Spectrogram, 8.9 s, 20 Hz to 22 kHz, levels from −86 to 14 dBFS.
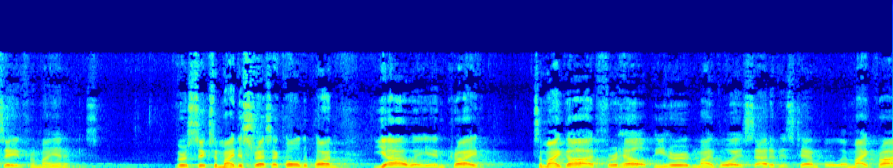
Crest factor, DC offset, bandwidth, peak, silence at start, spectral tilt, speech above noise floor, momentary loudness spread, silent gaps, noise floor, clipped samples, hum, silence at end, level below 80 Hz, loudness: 16 dB; under 0.1%; 15.5 kHz; -2 dBFS; 0 s; -4.5 dB/octave; 29 dB; 9 LU; none; -46 dBFS; under 0.1%; none; 0 s; -58 dBFS; -17 LUFS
